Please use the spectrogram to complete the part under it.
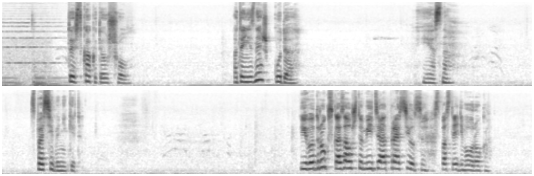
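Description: A woman speaks in a strained, upset voice close by.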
